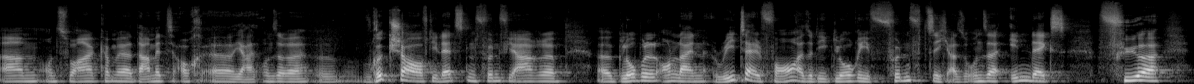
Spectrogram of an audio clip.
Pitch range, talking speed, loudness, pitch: 135-155 Hz, 130 wpm, -22 LUFS, 140 Hz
